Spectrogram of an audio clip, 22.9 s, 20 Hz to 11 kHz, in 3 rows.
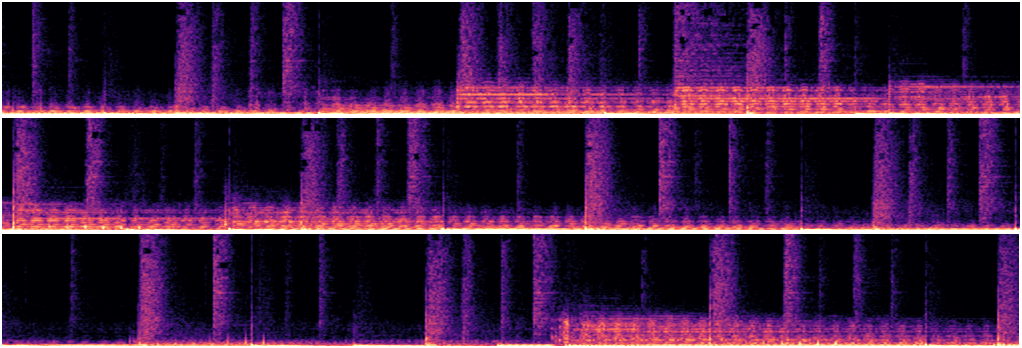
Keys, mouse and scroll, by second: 3.8 scroll down 1, 5.9 scroll up 1, 6.6 scroll down 1, 7.5 scroll up 1, 14.8 scroll down 1, 17.4 scroll up 1, 21.1 scroll down 1, 22.5 scroll up 1.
